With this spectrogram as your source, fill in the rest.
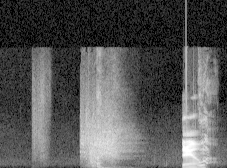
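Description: A loud energy blast whooshes.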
